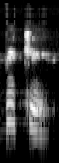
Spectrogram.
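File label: "BK", Nigerian Pidgin, female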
